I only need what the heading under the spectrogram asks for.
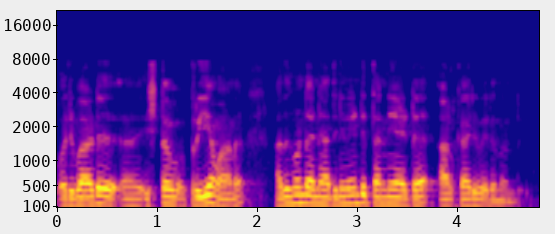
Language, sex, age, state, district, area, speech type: Malayalam, male, 18-30, Kerala, Idukki, rural, spontaneous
